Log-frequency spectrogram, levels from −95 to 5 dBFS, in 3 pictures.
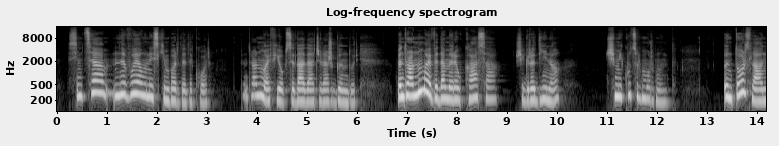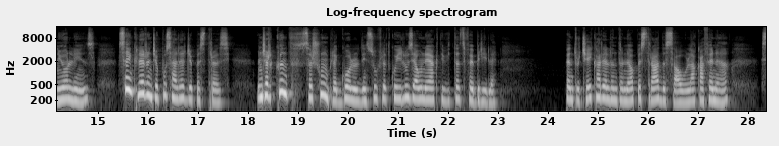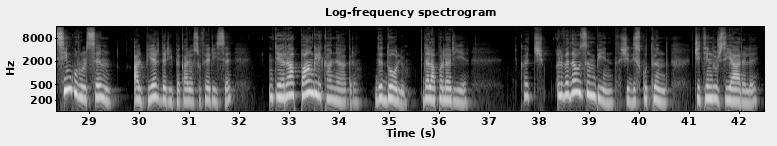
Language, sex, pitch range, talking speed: Romanian, female, 190-235 Hz, 115 wpm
